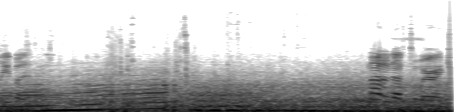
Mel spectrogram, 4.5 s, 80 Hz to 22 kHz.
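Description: A 2015 Subaru WRX driven hard, its engine droning loudly and steadily with rising and falling revs, under someone talking throughout.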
